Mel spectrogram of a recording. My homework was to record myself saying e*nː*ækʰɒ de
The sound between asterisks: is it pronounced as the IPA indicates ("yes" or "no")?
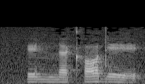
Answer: yes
